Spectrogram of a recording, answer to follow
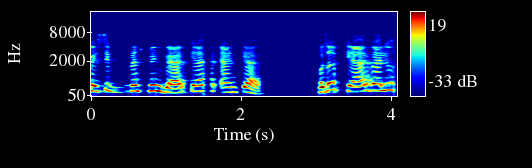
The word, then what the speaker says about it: CHAR: मैं दोबारा से फिर करवा दूंगी, एक बार देख लो, इनको समझ लो, माइंड में रख लो। एंड वन मोर थिंग, ये आपका है प्रोनाउंसिएशन कैर, CHAR कैर, इसको चार नहीं बोलना।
